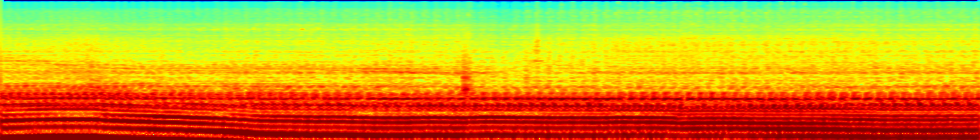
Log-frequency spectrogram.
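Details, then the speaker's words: Salvage Hyundai Genesis Coupe started for first time, raining, exhaust broken off and no intake fitted: loud, raw, unmuffled rumble at steady idle with even firing pulse; engine sounds healthy despite open exhaust and missing intake. "she runs sounds sounds exhaust broke off right there yeah I know it sounds pretty healthy though oh hey there's no intake on it"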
